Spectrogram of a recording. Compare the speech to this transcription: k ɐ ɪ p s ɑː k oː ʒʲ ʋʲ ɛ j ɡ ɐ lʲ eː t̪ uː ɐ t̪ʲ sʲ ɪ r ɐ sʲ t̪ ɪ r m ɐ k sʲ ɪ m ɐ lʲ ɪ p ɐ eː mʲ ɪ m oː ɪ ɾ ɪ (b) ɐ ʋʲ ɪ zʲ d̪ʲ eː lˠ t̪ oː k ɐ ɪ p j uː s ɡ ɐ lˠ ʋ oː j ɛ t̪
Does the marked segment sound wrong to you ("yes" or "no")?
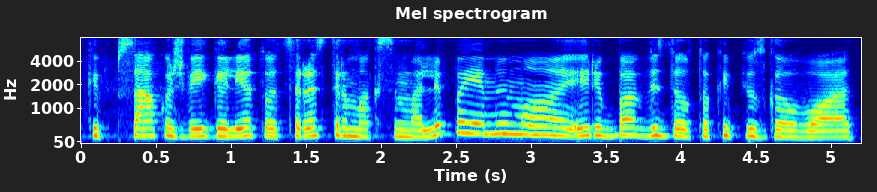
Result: no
